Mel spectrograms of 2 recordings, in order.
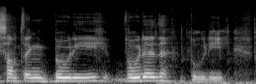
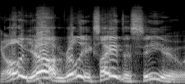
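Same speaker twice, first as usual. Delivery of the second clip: higher-pitched mocking fake enthusiasm; mock excitement; 6 semitones higher, 4 dB louder than usual. Host mimicking the man keen to see her, mock excitement. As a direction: imitate a phony eager suitor.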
